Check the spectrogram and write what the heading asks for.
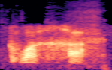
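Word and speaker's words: quagga: De, de Kuwaga, ik weet niet eens eigenlijk of ik het goed uitspreek. – Ja, dat spreek je helemaal goed ja. – uit. Uh, denk je van het is kwaga, maar het is kwaga.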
